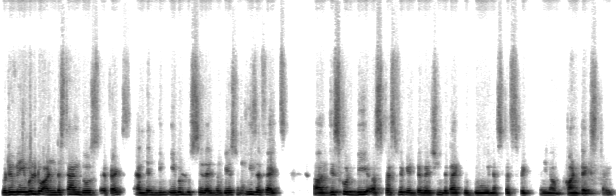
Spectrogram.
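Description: A man's voice: a little high, steady tone, fast, mellow, breathy edge, low-quality recording. A man with a North Indian accent giving conversational, explanatory interview answers and often tagging his points with "right?". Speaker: interview guest, social entrepreneur and designer.

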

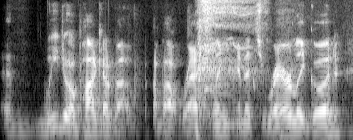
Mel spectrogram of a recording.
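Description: A man's voice: lowish voice, animated, fast talker, a bit bright, a little hiss or hum. A man co-hosting a podcast in casual chat, rambling through absurd joking tangents. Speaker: podcast co-host.

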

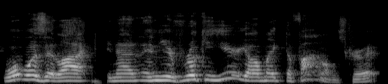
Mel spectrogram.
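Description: A man's voice: high voice, lively intonation, normal speed, darkish tone. A man hosting a casual sports interview, talking like an enthusiastic fan. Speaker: interview host.

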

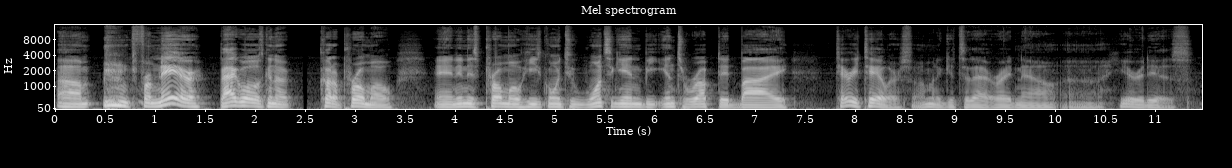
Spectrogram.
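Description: A man's voice: fairly low pitch, normal speed. A man hosting a podcast, chatting casually and bluntly through a wrestling recap with some swearing. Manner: profane, blunt. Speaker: podcast host.

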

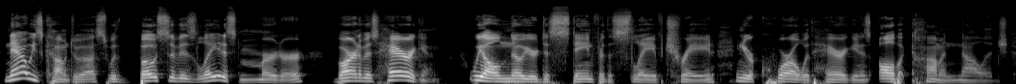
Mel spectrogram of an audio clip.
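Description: A man's voice: medium pitch, expressive, moderate pace, hardly any pauses, fairly bright tone, dry recording, studio quality, pitched above the performer's own voice, lightly acted. A man voicing an oily, accusing pirate lord with an insinuating blackmailer's purr in a tabletop game. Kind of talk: tabletop role-play.

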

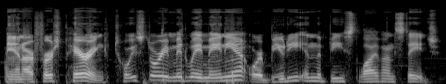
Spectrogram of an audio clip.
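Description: A man's voice: on the high side, expressive, normal speed, bright, forceful tone, no echo, soft background music. A man hosting a podcast, chatting casually as he leads a ranking game. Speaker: podcast host.

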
